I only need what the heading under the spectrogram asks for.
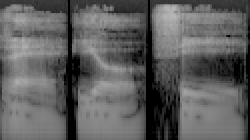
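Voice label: "reyothi", concatenated syllables; Affixing experiment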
